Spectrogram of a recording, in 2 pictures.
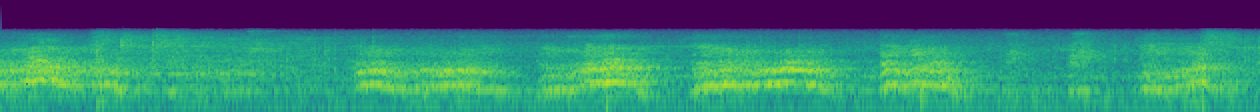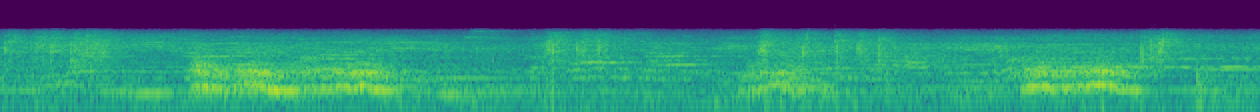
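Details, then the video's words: Two dogs fighting, with repeated high, harmonic yelps and short barks in irregular bursts every second or two across the stretch, mixed with human voices nearby. "dogs fighting"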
